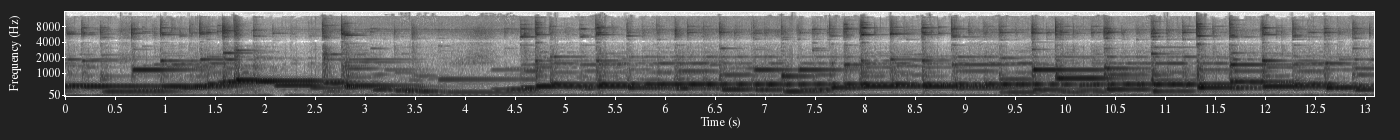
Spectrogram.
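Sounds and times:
jazz vibraphone played with mallets: 0.0 - 13.0.

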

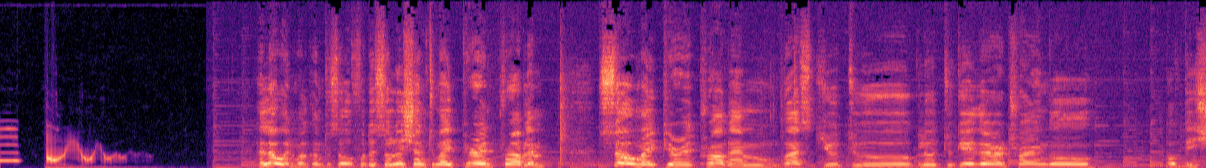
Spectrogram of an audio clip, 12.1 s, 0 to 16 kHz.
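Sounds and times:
cartoon boing: 0.0 - 1.5.

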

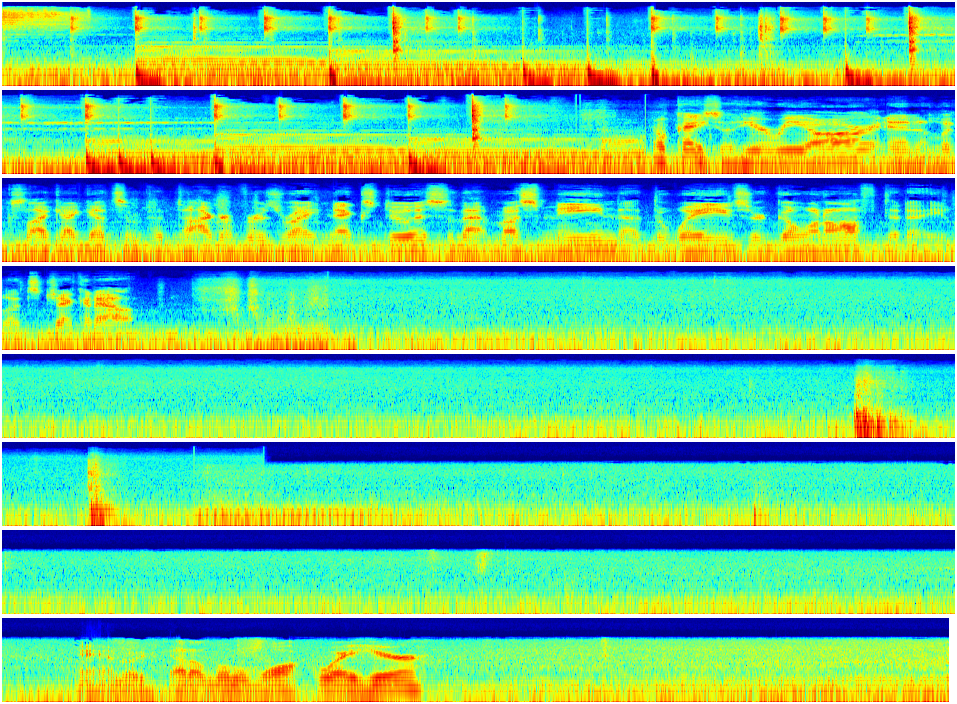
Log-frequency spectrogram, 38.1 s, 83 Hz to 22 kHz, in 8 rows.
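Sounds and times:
outdoor background noise: 0.0 - 38.0
car liftgate slamming shut: 23.3 - 24.6.

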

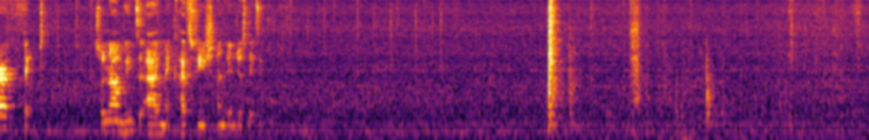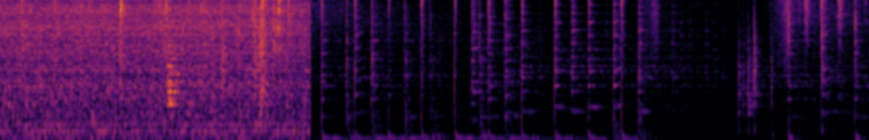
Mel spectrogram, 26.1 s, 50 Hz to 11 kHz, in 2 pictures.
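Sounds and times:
low room hum: 0.0 - 17.7
background music with a beat: 17.7 - 22.8, 24.1 - 26.0.

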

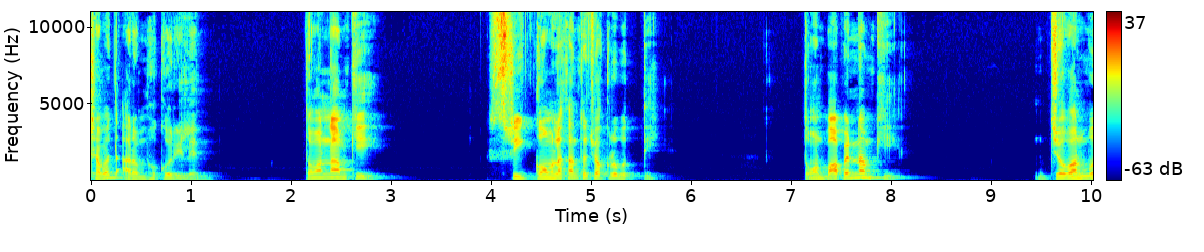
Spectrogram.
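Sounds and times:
man reading aloud: 0.0 - 1.4, 2.1 - 3.1, 3.9 - 5.8, 7.0 - 8.2, 9.4 - 10.0.

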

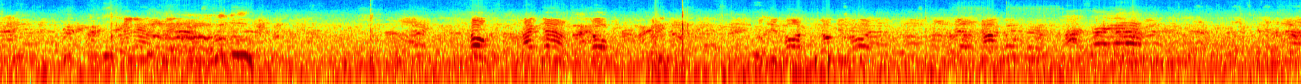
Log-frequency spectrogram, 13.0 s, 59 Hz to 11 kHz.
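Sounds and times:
people shouting and calling out: 0.0 - 3.2, 3.8 - 13.0.

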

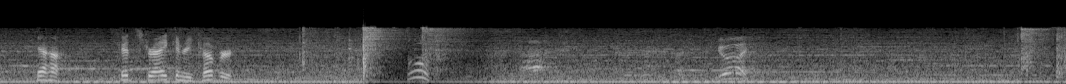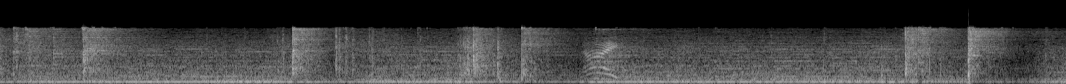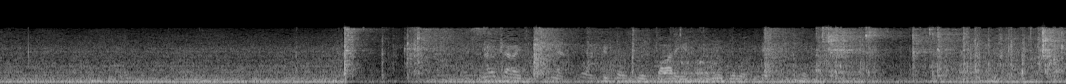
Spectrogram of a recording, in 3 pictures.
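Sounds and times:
low steady hum: 0.0 - 31.9
swords clanging on metal: 3.6 - 4.7, 10.2 - 12.0, 13.5 - 14.2, 19.7 - 20.9.

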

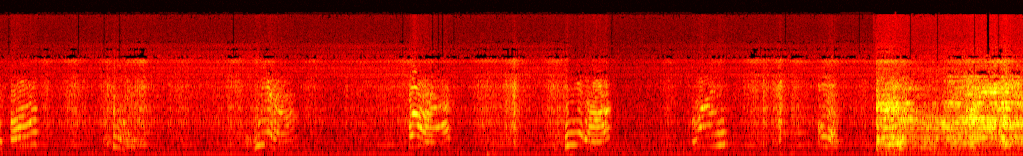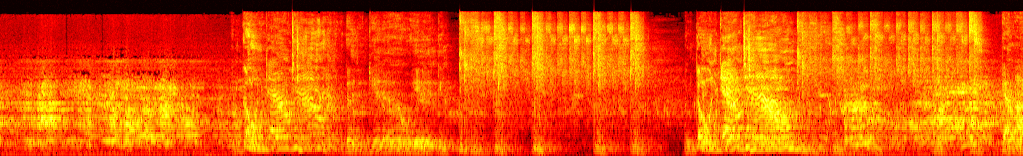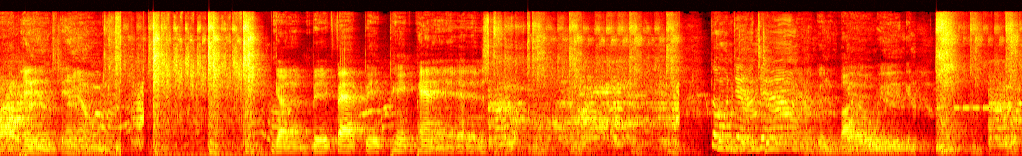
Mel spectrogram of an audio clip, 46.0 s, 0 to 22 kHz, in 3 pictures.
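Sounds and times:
constant low hum: 9.2 - 35.4
steady hiss: 14.0 - 35.0
person reading out a digit: 18.8 - 24.8, 25.7 - 34.8
beatbox hits with low boom: 22.2 - 25.4, 27.3 - 30.2, 32.2 - 34.8, 44.7 - 46.0.

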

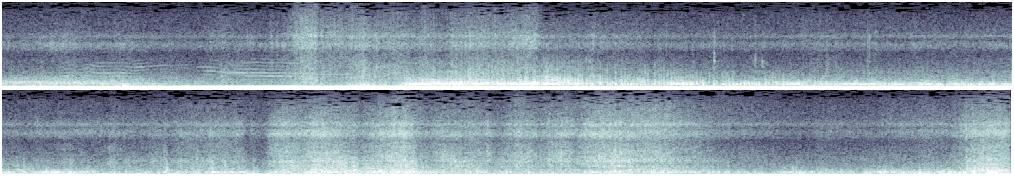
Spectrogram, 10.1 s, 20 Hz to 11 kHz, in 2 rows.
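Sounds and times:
snowboard sliding over snow: 0.0 - 10.0
wind on microphone: 0.0 - 10.0.

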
